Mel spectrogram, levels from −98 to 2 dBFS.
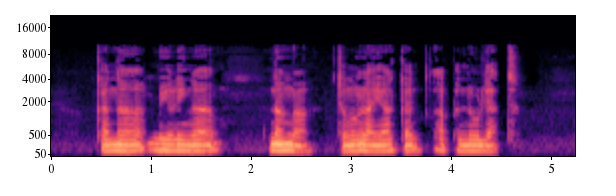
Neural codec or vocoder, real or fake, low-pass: vocoder, 44.1 kHz, 128 mel bands every 256 samples, BigVGAN v2; fake; 9.9 kHz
